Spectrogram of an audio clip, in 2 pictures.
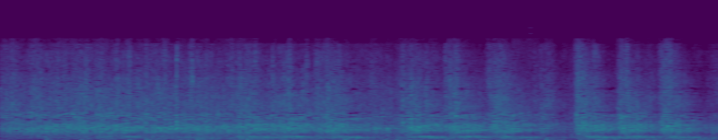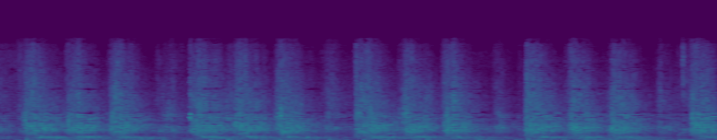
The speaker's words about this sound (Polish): Wielkie brawa. Wielkie brawa dla pana prezesa Jarosława Kaczyńskiego.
